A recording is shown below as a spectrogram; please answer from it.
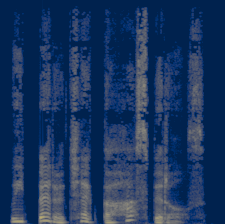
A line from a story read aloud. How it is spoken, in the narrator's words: she muttered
